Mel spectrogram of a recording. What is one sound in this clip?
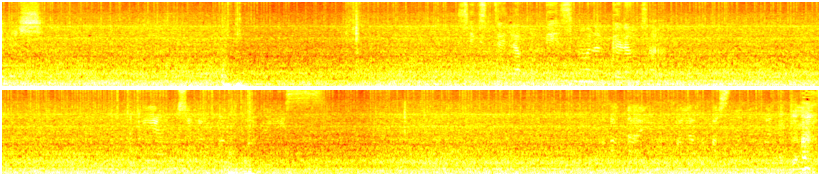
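Tyres roll on the road with a steady low rumble.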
